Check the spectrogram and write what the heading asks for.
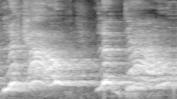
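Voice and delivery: high, loud warning yell. A narrator's reading. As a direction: shout to warn them. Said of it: "who yelled".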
